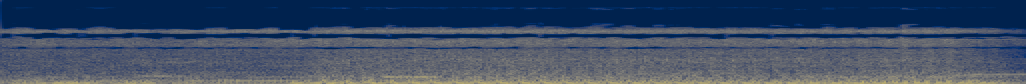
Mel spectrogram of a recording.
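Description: Very loud bass from a car's sound system, overloading the microphone into a dense, distorted rumble that grows louder about two seconds in.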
